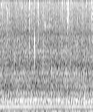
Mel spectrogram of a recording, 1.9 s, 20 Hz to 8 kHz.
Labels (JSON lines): {"label": "anthrophony, boat engine", "recorder": "SoundTrap 300"}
